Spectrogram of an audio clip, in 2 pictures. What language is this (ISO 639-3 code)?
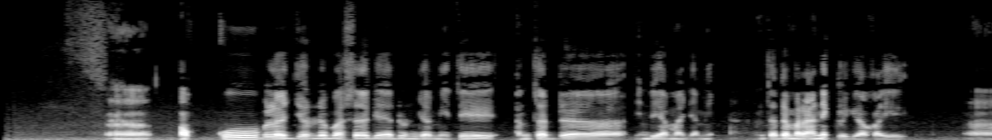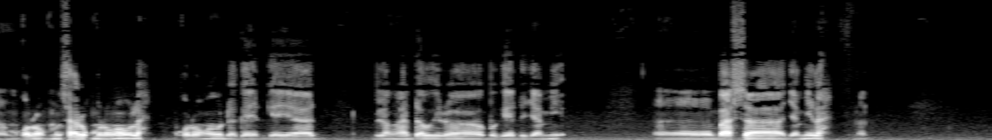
bsy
